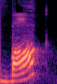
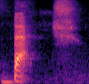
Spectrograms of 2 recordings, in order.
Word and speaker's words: Bach: First of all, there are people who pronounce it as Bach, like I do, and there are people who pronounce it as batch. Okay? Both pronunciations are correct.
